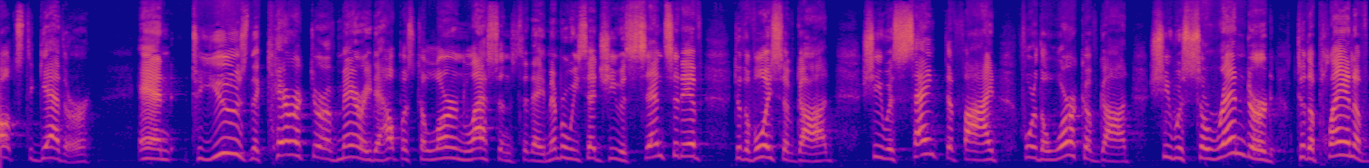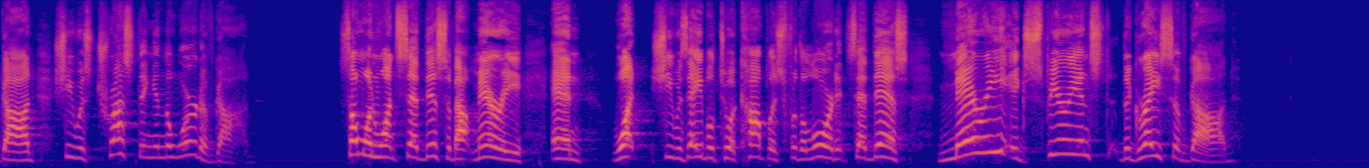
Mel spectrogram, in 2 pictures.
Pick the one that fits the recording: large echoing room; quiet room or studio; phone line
large echoing room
